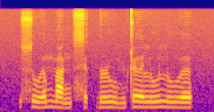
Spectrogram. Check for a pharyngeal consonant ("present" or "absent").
absent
